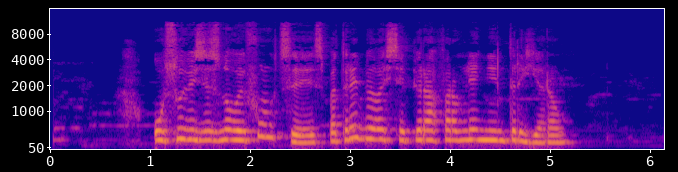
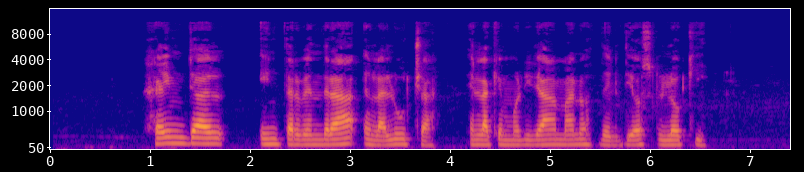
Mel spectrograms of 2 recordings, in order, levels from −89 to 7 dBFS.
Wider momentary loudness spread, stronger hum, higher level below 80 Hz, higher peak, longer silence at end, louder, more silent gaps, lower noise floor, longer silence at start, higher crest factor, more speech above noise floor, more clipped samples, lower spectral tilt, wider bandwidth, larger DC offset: second, 6 LU vs 13 LU; neither; about the same, -64 dBFS vs -60 dBFS; about the same, -10 dBFS vs -8 dBFS; about the same, 0.9 s vs 0.85 s; about the same, -25 LUFS vs -26 LUFS; neither; about the same, -67 dBFS vs -68 dBFS; second, 0.1 s vs 0.95 s; about the same, 16 dB vs 18 dB; about the same, 43 dB vs 42 dB; neither; about the same, -5.5 dB/octave vs -6 dB/octave; about the same, 11.5 kHz vs 11.5 kHz; neither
